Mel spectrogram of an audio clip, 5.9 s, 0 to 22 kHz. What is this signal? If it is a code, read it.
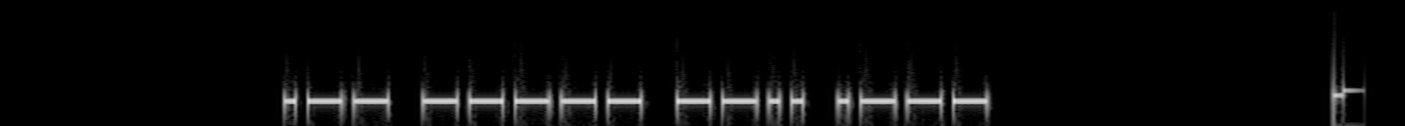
Morse code, heard as a keyed tone, about 25 wpm, 690 Hz. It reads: W0ZJ
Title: USA Call Signs - 4 Characters - 4x Character Spacing - 25wpm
